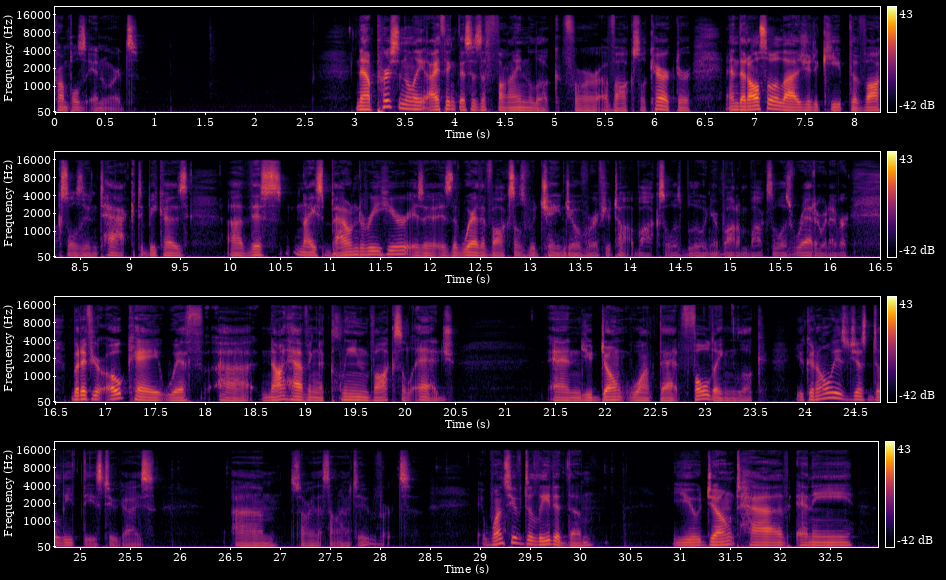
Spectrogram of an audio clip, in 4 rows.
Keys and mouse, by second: 3.1-4.5 drag, 4.5 alt+r, 7.9 Tab, 8.5 Tab, 9.1 Tab, 17.3-26.0 right drag, 24.9 x, 26.0 click, 27.1 ctrl+z, 27.5 x, 30.6 f, 32.6 f.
